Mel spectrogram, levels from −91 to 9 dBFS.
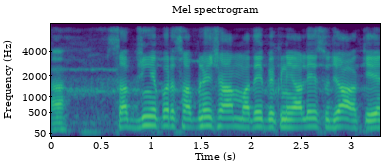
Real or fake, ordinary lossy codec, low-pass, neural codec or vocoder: fake; none; 7.2 kHz; autoencoder, 48 kHz, 128 numbers a frame, DAC-VAE, trained on Japanese speech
